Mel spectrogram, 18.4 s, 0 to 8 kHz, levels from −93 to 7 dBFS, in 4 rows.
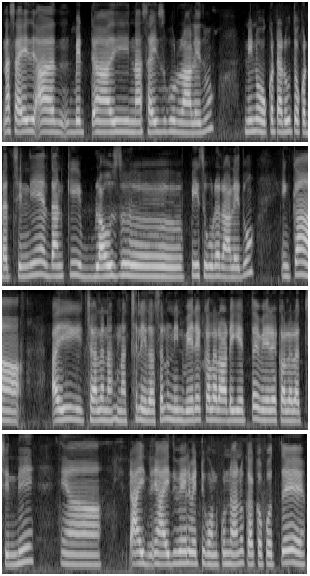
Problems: none marked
